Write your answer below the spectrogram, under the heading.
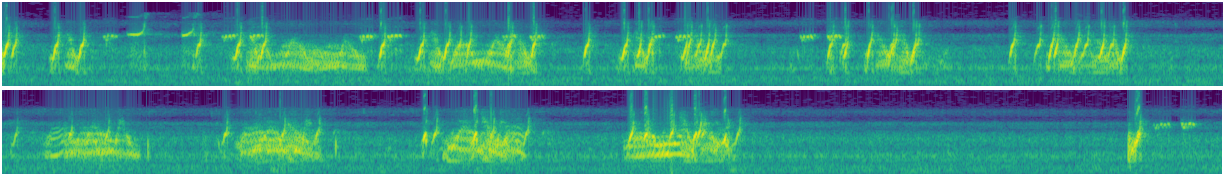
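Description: Common quail giving short, liquid, rasping bursts, roughly one a second in loose groups, over a faint steady hiss.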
